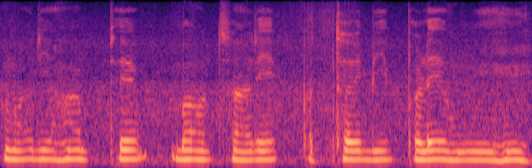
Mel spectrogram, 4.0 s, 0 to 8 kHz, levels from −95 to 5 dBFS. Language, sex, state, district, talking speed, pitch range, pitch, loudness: Hindi, male, Uttar Pradesh, Lucknow, 150 wpm, 155-165 Hz, 160 Hz, -17 LUFS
